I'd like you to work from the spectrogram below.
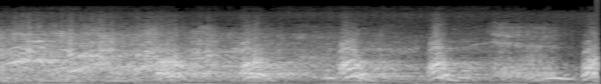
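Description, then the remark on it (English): A Russian wolfhound barks repeatedly in short, yappy bursts with a few whimpering yips mixed in, loud, continuing steadily for a few seconds. “What a vicious pooch. How do you like my new dog?”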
